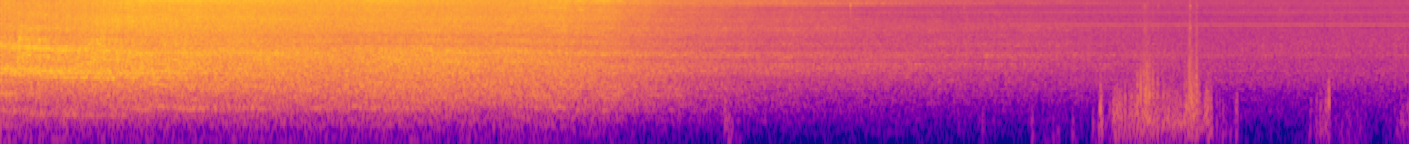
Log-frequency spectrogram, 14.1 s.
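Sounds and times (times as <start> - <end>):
passenger train passing: 0.0 - 12.2.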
